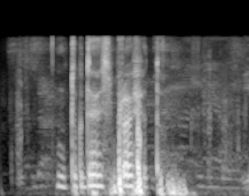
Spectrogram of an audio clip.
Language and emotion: Russian, neutral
